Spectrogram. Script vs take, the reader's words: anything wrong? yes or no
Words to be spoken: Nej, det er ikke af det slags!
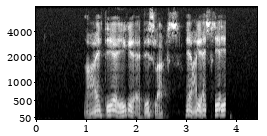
yes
